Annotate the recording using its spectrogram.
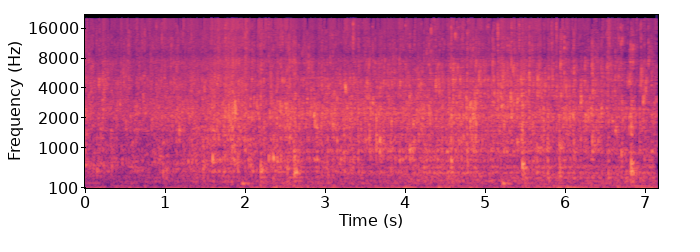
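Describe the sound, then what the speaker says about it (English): Continuous cold running water splashes and sloshes close by while raw chicken is washed and the water poured off, steady and unbroken with no voices. "Wash the chicken. Thoroughly with cold water and pour it out."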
